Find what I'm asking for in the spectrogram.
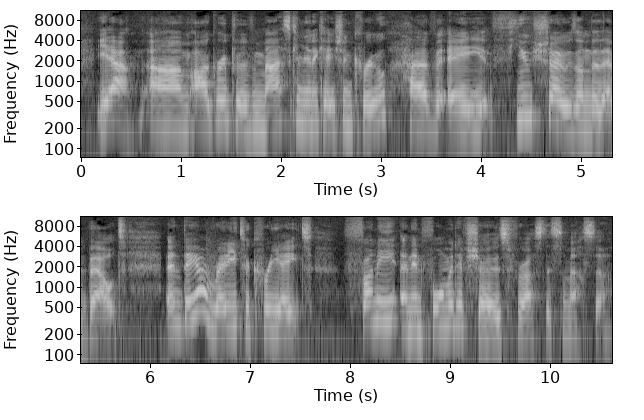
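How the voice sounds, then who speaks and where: A voice in a British accent, with ordinary pitch variation and very even loudness. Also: woman, fairly high pitch for a woman, moderate pace. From France. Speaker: student TV host. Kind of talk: live student TV show hosting. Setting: studio.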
